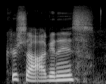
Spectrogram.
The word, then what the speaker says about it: Chrysogonus: Chrysogonus.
